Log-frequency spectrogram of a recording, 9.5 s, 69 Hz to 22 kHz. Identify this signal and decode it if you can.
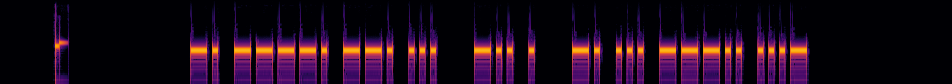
Morse code, heard as a keyed tone, about 22 wpm, 700 Hz. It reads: N9GS DE NS8V
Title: USA Callsign DE Callsign - 4 Characters - 22wpm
